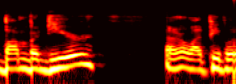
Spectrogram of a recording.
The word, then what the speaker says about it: Bombardier: Now the challenger you're talking I see you've written the about the um the bombard bombardier uh challenger I believe uh I bought the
